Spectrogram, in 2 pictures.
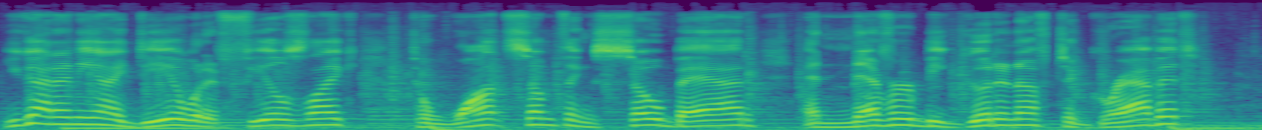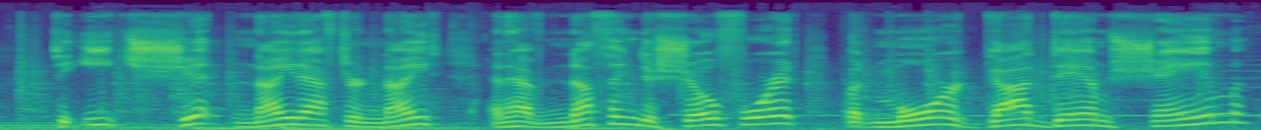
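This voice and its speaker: An actor playing a middle-aged, washed-up wrestler, bitter, defensive and self-loathing, in a noir radio drama. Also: male voice, a little high, animated, unhurried, faint music behind. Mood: bitter, ashamed.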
